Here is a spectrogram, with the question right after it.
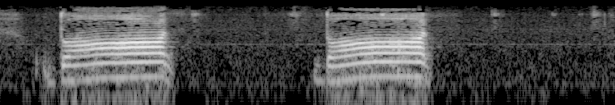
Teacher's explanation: آپ کی جو سائڈ ہے وہ بھی پچھلی سائڈ، ناٹ سامنے کی سائڈ، جو آپ کی زبان کی پچھلی سائڈ ہے وہ آپ کے داڑھوں پہ، ٹھیک ہے، آپ کے داڑھوں پہ لگتی ہے · Term: ضاد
